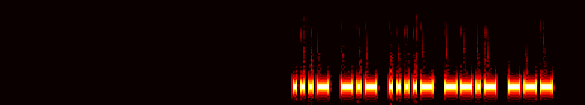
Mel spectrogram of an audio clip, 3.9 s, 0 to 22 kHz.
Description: Morse code, heard as a keyed tone, about 45 wpm, 700 Hz. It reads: VK4QO
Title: DXCC-100 Call Signs - 5 Characters - 45wpm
